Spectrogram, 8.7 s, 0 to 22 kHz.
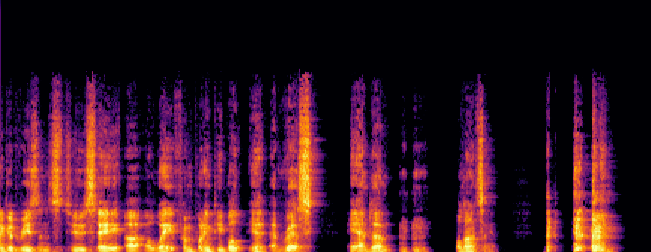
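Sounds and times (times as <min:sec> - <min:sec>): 
speech: 0:00.0 - 0:06.6, 0:07.2 - 0:07.8
throat clearing: 0:05.2 - 0:05.8, 0:07.3 - 0:08.3
person coughing: 0:05.3 - 0:05.7, 0:07.3 - 0:08.3.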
